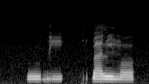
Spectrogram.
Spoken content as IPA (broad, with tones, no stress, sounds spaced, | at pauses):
w u˦ b i˦ | k͡p a˦ l ĩ˦ m ɔ˧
